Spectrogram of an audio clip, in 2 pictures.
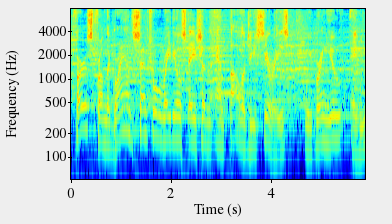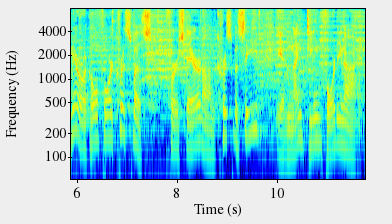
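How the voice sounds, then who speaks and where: A man's voice: fairly high pitch, lively intonation, a little slow. An American man reading scripted announcements and sponsor messages in the style of an old-time radio announcer, live in a theater. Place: theater stage in a college. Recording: live theater hall, long reverb, music.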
